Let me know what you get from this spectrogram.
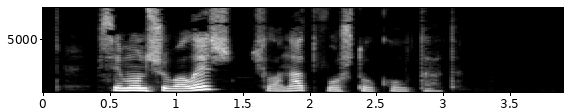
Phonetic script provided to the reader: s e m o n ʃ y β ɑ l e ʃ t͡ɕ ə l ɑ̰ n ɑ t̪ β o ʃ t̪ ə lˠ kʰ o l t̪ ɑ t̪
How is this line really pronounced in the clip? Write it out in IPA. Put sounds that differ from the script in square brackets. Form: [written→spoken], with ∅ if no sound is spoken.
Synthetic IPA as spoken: s e m o n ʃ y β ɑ l e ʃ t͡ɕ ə l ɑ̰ n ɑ t̪ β o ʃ t̪ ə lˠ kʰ o l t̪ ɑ t̪

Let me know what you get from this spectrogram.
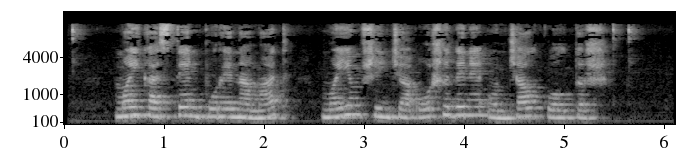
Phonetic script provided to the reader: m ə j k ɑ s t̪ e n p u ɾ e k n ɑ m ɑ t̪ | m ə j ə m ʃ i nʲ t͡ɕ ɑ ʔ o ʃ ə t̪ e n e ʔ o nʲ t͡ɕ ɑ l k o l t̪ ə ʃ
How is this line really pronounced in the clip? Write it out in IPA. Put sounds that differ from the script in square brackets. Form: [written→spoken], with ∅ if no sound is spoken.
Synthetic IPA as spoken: m ə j k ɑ s t̪ e n p u ɾ e [k→∅] n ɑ m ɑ t̪ | m ə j ə m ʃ i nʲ t͡ɕ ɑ ʔ o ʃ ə [t̪→d̪] e n e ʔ o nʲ t͡ɕ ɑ l k o l t̪ ə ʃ

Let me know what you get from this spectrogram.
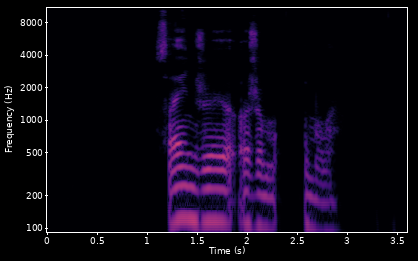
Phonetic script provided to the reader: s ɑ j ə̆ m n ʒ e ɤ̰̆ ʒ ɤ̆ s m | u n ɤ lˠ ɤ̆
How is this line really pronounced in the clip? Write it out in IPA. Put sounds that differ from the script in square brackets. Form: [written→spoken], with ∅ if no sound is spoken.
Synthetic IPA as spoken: s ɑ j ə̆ [m→∅] n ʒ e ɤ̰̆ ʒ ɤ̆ [s→∅] m | u [n→m] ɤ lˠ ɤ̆

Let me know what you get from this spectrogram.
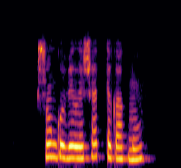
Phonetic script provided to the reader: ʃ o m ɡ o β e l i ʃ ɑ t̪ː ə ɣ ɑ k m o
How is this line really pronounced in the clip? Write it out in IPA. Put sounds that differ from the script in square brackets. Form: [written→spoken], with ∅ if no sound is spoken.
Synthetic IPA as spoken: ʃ o [m→ŋ] ɡ o β e l [i→e] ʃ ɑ t̪ː ə ɣ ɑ k m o

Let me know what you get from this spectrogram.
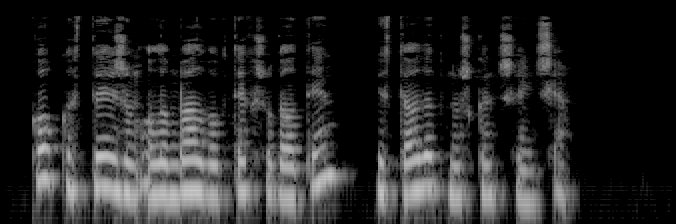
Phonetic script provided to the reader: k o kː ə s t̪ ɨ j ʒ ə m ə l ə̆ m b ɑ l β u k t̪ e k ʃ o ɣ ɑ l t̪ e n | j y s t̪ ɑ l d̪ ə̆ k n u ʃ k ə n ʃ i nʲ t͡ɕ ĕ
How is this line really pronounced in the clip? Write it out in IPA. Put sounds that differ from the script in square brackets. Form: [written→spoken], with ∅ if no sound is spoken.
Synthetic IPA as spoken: k o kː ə s t̪ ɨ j ʒ ə m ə l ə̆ m b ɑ l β [u→o] k t̪ e k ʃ o ɣ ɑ l t̪ e n | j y s t̪ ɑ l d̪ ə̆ k n u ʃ k ə n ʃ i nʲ t͡ɕ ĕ

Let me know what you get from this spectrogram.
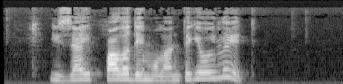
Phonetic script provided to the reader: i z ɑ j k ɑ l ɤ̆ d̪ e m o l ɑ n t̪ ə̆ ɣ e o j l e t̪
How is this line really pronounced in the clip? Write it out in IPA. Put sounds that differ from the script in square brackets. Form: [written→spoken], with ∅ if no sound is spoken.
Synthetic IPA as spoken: i z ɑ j [k→p] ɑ l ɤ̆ d̪ e m o l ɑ n t̪ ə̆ ɣ e o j l e t̪

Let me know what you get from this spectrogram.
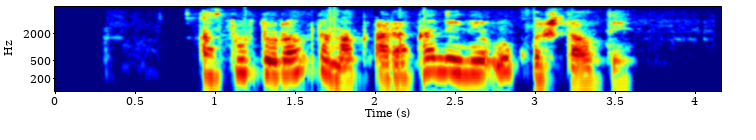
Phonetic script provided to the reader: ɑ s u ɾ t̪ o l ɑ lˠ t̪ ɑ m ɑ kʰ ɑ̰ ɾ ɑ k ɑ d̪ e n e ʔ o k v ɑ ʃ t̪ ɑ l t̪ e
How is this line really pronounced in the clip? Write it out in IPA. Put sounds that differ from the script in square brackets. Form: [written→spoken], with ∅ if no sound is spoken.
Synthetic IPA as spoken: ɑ s u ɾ t̪ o [l→ɾ] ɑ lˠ t̪ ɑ m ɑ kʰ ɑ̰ ɾ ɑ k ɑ d̪ e n e ʔ o k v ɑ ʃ t̪ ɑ l t̪ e

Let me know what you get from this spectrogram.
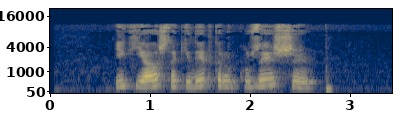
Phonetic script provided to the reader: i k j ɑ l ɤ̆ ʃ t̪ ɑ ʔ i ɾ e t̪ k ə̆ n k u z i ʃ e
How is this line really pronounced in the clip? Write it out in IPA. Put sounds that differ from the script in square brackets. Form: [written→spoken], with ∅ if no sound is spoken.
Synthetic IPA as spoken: i k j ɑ l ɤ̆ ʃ t̪ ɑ [ʔ→k] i [ɾ→l] e t̪ k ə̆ n k u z [i→e] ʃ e

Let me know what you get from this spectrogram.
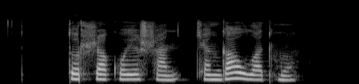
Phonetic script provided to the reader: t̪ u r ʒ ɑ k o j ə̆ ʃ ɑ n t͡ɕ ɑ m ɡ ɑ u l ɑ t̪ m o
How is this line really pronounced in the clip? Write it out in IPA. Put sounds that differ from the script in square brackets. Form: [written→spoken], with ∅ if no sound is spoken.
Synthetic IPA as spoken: t̪ [u→o] r ʒ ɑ k o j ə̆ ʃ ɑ n t͡ɕ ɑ [m→ŋ] ɡ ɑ u l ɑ t̪ m o

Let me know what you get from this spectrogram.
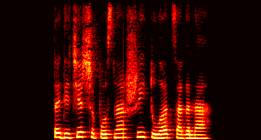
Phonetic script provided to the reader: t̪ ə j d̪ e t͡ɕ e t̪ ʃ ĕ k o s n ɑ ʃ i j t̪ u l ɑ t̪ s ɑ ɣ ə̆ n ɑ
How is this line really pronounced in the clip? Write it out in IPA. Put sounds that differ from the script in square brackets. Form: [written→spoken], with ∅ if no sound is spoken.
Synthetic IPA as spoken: t̪ ə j d̪ e t͡ɕ e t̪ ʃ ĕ [k→p] o s n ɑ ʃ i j t̪ u l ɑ t̪ s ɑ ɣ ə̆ n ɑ

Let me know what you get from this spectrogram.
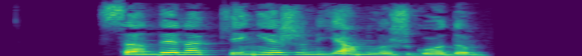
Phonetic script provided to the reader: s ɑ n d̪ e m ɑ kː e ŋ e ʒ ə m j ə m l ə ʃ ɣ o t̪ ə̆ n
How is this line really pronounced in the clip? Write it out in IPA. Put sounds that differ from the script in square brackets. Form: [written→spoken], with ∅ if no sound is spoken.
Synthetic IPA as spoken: s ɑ n d̪ e [m→n] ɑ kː e ŋ e ʒ ə [m→n] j [ə→ɑ] m l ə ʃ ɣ o [t̪→d̪] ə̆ [n→m]

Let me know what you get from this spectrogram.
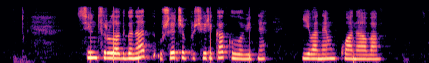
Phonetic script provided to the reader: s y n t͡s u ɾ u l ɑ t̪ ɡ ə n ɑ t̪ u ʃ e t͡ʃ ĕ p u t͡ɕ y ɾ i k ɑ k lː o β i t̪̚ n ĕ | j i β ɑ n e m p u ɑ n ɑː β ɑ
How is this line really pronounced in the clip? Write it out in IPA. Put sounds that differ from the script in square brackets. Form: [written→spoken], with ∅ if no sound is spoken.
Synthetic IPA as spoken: s y n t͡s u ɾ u l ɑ t̪ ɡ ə n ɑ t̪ u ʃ e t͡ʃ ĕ p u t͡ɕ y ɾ i k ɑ k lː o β i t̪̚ n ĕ | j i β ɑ n e m [p→k] u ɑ n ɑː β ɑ

